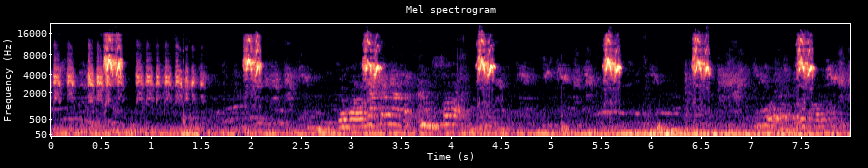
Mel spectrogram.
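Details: Baby sparrows chirping for food in the nest during feeding, sharp high chirps spaced about a second apart, with a short buzzy trill at the start.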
